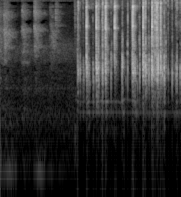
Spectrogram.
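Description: Steel jaws of a three-jaw gear puller rattling and clinking against a gear on a gearbox shaft as they are fitted. A quick, dense run of sharp clicks starts about halfway through.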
